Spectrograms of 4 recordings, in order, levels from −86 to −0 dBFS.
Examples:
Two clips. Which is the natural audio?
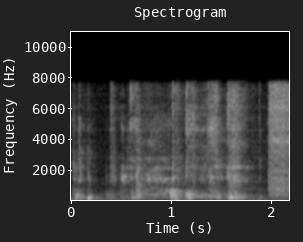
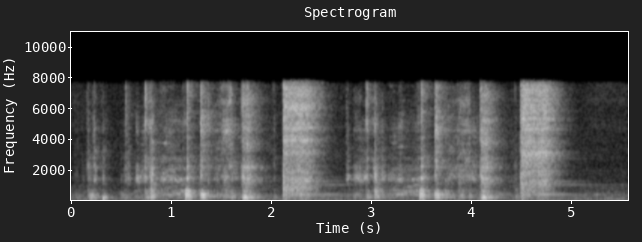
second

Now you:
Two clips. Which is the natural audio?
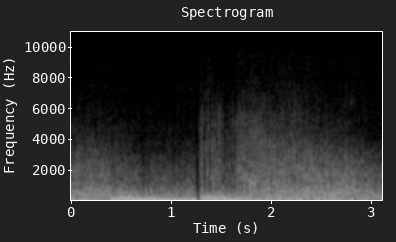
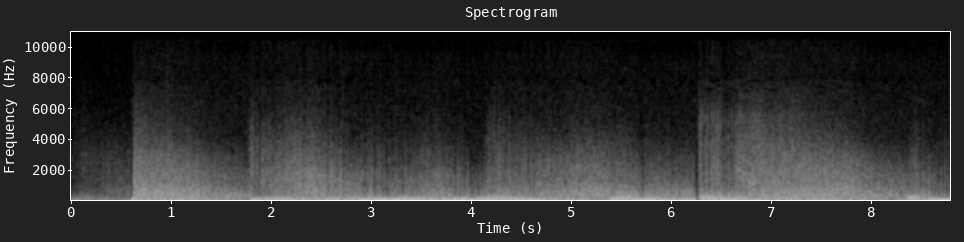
second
